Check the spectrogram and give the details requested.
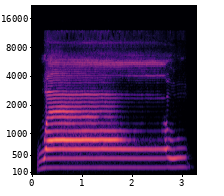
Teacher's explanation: দুই ঠোঁট গোল করবেন, তারপর আবার দুই দিকে প্রসারিত হবে, আবার দুই ঠোঁট গোল, তিন আলিফ টান হবে।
